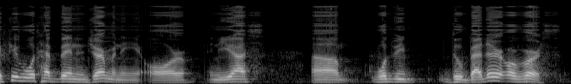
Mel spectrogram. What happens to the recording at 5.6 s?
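Imaging from sample-and-hold upsampling runs through the whole clip, including 5.6 s. Samples at 11 kHz were repeated to reach 44.1 kHz without smoothing, leaving metallic fizz from 5.5 to 11 kHz, about 20 dB down.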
